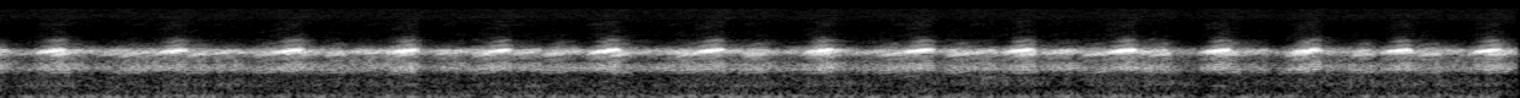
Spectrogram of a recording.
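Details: Hot summer night frog chorus: a run of pulsed croaks, about three per second, uneven as several frogs alternate and overlap, carried over a quiet low background drone.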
